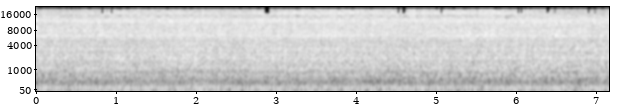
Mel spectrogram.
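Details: Skoda Octavia A5 facelift 1.6 MPI at steady cold idle: faint, even light knock over the engine note, no clear rhythm; three engine repairs failed to find the fault, knock persists.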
